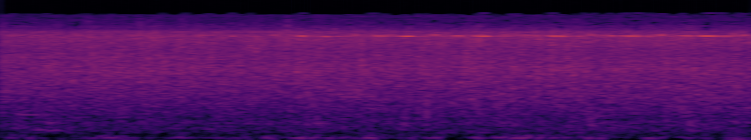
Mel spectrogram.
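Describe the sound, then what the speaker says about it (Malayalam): Steady rain falls on a farm, a soft, even hiss with no gaps, faint and fairly distant, and no voices. "മഴ പെയ്യാണ്, മഴ"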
